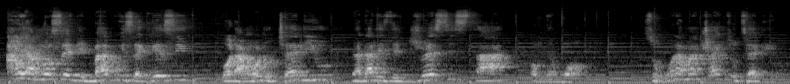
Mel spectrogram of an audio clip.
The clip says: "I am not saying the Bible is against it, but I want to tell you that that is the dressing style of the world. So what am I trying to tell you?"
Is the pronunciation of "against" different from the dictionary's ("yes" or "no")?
yes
